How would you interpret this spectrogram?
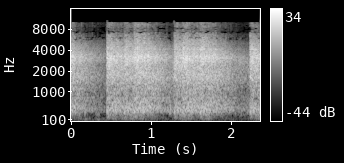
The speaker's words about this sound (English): At the first crack of the six guns, the Apaches whirled in confusion.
